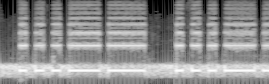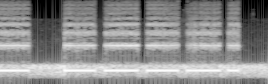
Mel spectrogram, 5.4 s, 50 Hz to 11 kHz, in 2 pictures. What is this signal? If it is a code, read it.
Morse code, heard as a keyed tone, about 15 wpm, spaced as for 13 wpm, 590 Hz, with radio noise. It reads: 339
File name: ABI-SON-QSO-1903z- -7020r0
